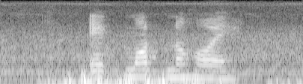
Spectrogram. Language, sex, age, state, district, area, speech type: Assamese, female, 30-45, Assam, Lakhimpur, rural, read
